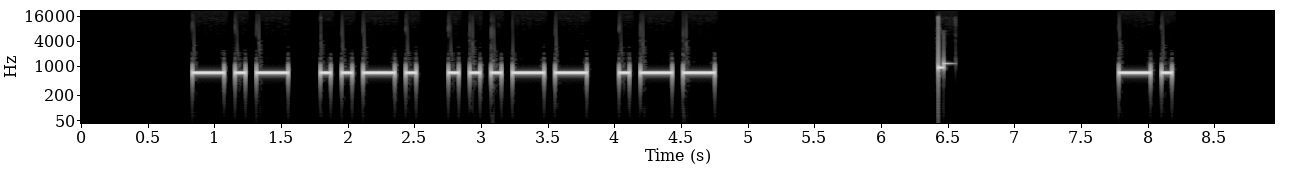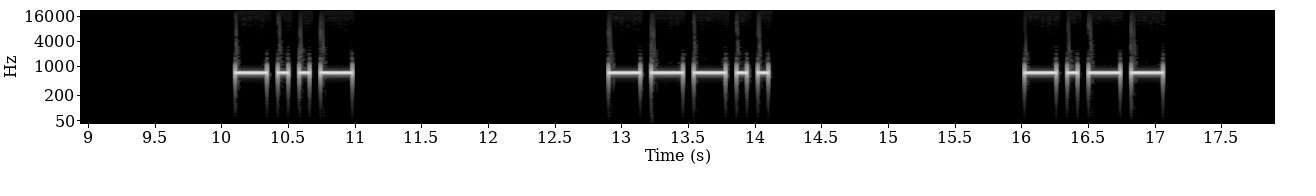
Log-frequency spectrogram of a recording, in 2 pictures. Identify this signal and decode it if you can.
Morse code, heard as a keyed tone, about 15 wpm, spaced as for 6 wpm, 700 Hz. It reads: KF3W NX8Y
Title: USA Call Signs - 4 Characters - 8x Character Spacing - 15wpm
